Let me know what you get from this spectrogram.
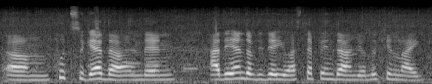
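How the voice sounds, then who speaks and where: A woman's voice: fairly high pitch, steady tone, a little fast, a little hiss or hum, poor audio. A Nigerian woman with a Nigerian accent, chatting candidly and with animation as an interviewee. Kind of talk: casual outdoor interview.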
